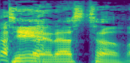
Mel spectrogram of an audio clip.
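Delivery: loud, high exclaim of dismay. Retold or imitated. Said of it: "I was like".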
